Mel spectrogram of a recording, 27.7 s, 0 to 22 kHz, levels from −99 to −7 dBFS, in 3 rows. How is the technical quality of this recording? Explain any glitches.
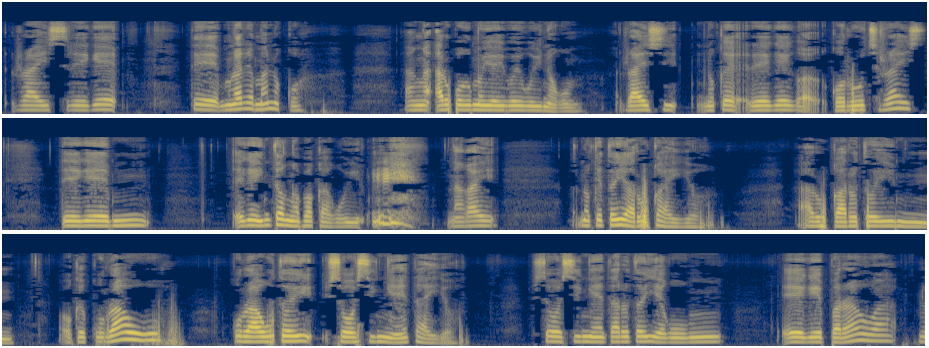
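The quality's fair but clearly second-hand. There's one problem, and it runs the whole way through: it sounds like transcoding between lossy codecs. Nothing reaches above about 10.6 kHz, so the top end feels shut off, and the speech carries two layers of smearing at once. The coarse swirly texture points to an early low-rate MP3 pass, around 40 kbit/s, and the later WMA encode at roughly 64 kbit/s likely spent its bits re-coding that damage while stacking its own artefacts on top.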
